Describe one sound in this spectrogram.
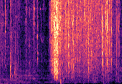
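A heavy barrier of roots crashes apart.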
